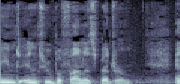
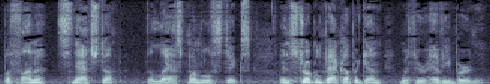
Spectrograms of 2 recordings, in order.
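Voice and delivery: usual speaking voice

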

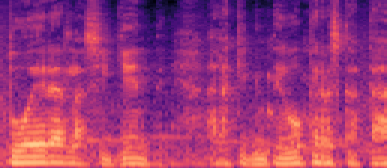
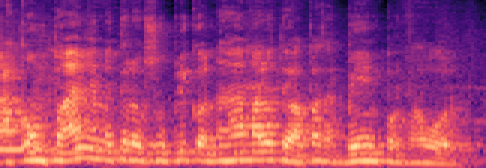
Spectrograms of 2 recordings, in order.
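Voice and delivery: higher, louder pleading; man begs the frightened woman to follow him, urgent and higher; pleading urgently; 7 semitones higher, 4 dB louder than usual. Acted. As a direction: beg her to come with him. Begging her to come.

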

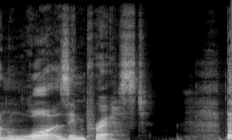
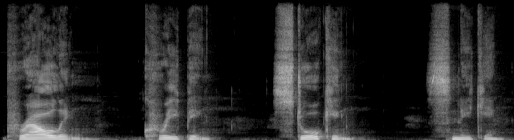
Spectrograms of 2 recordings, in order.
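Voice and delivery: lower, fading to a whisper; creeping fade; 3 semitones lower, slower than usual. A narrator's reading. Storyteller building suspense as lion creeps, fading to whisper. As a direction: sneak the words away to nothing.

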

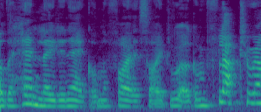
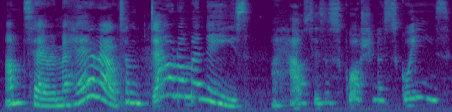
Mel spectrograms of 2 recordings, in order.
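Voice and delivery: put-on fretting old lady; 7 semitones higher than usual. A narrator's reading. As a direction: cry out in a high fretful voice. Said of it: "The little old lady cried".

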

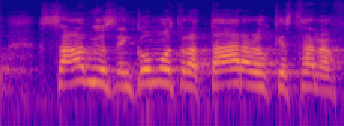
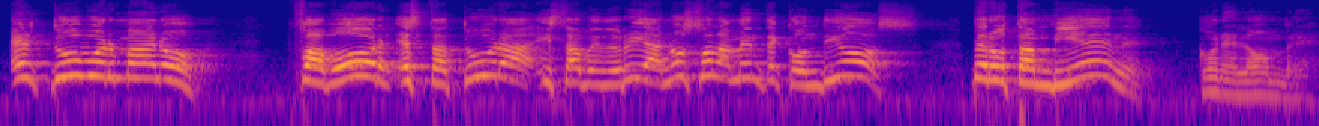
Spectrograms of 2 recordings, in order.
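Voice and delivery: fiery preaching; 4 semitones higher, 5 dB louder than usual. Acted. Preacher stirs up his congregation, fiery preaching. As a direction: drive the point home to the congregation.

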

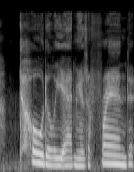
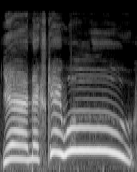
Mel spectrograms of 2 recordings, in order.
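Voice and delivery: loud high whoop of victory; cheering; 13 semitones higher, 9 dB louder, much slower than usual. Real, not acted. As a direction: celebrate the win out loud. Celebrating win.

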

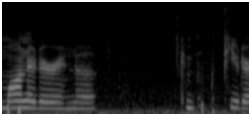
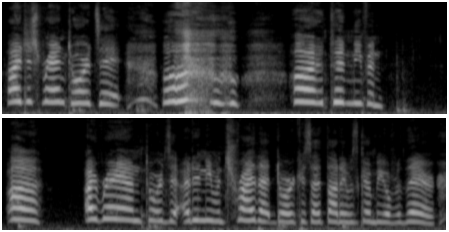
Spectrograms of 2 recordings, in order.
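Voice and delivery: high, loud, breathless panic after a fright; panicked rush; 7 semitones higher, 15 dB louder than usual. Real, not acted. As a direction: blurt it out still in shock. Panicked after a jump scare.

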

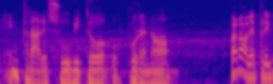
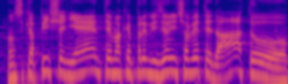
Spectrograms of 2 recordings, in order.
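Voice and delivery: exasperated; 8 semitones higher than usual. Real, not acted. Baffled by the weather forecast.

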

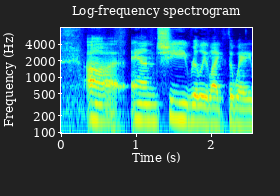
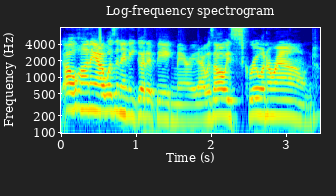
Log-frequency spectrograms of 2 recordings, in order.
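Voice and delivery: put-on louder, brassy old-lady Barbara voice, unapologetic; imitating Barbara; 4 semitones higher, 12 dB louder than usual. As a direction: do Barbara confessing without shame, loud. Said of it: "she talks like this".

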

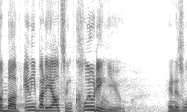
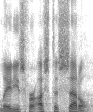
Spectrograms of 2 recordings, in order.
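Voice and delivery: ordinary talk, nothing marked

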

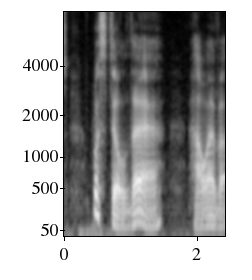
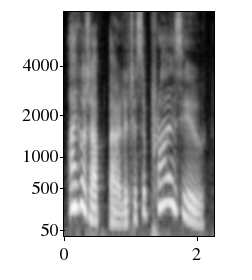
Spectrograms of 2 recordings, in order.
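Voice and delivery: much higher, bright and eager; higher eager landlady; cheery landlady; 10 semitones higher, 3 dB louder than usual. A narrator's reading. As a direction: beam as you announce it.

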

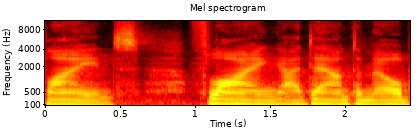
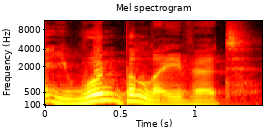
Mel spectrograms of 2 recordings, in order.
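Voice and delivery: normal talking voice

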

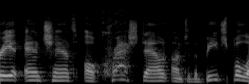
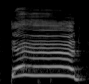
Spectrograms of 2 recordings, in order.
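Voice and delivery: calling out; 4 dB louder than usual. Acted. Chance calling for his father.

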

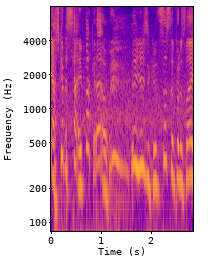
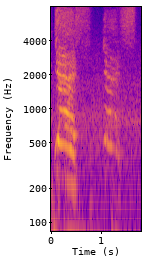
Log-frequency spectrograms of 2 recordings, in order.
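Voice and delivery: elated cheer; 11 semitones higher than usual. Real, not acted. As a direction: cry out in high-pitched joy. Celebrating in the shootout.

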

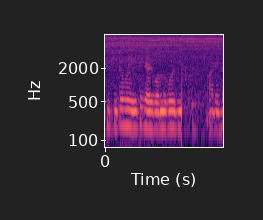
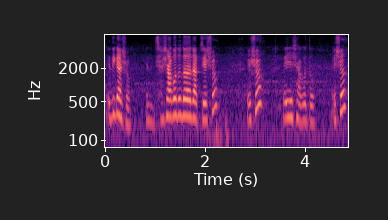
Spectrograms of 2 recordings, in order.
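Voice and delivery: loud high calls to the cats; high raised calling to the cats; 7 semitones higher, 10 dB louder than usual. Real, not acted. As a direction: call them over across the roof.

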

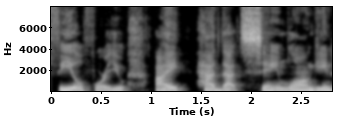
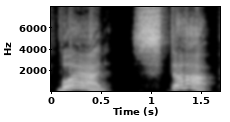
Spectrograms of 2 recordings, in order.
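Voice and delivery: sharp, much higher and louder cry of frustration; heated outburst; 11 semitones higher, 4 dB louder than usual. Real, not acted. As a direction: snap at Vlad, fed up and exasperated. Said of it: "Sorry I got so heated on this one".

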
